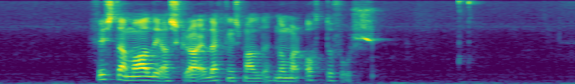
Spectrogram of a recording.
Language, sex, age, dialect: Faroese, male, 15-35, Norðurstreymoy/Eysturoy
